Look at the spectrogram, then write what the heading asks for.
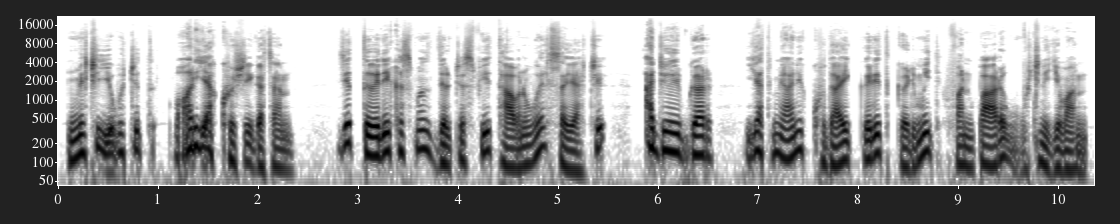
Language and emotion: Kashmiri, happy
